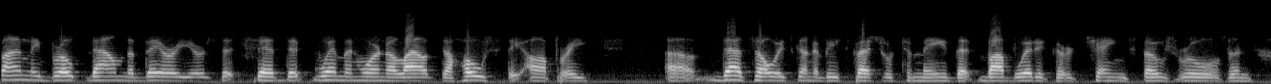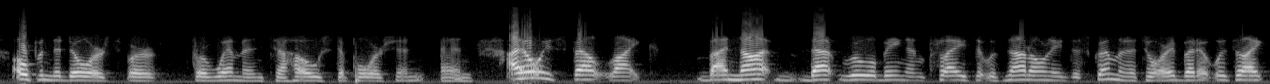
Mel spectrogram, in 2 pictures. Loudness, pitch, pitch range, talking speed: -19 LUFS, 180 Hz, 165-195 Hz, 145 wpm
